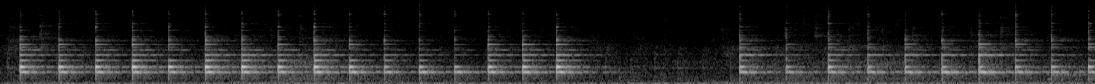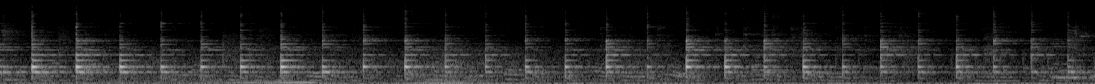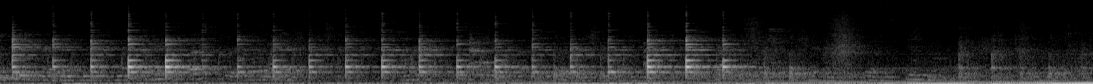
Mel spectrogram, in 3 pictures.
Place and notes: {"title": "Project space, Drill Hall, Portland, Dorset, UK - Weekend stone carving workshop - retracing Joe's footsteps around Portland", "date": "2015-07-24 16:12:00", "description": "I traveled to Drill Hall Gallery specifically because this was a place where Joe Stevens created a rainy day recording; when I got there, Hannah Sofaer was running a Portland stone carving workshop. Portland stone is beautifully musical and particular. In this recording one of the workshop participants is carving out a pregnant lady shape inspired somewhat by the late artist Giacometti. Giacometti never depicted pregnancy so this aspect is a departure but in other elements it is similar to his ladies... the Portland stone is very hard and must be chipped away in tiny increments as you can hopefully hear in the recording. You can also hear the busy road right by the workshop space. The workshop is amazing - Drill Hall Project Space - a large structure adjacent to the impressive Drill Hall Gallery space, full of comrades chipping away at huge blocks of stone with selected chisels. I spoke mostly to Hannah in between recording the amazing sounds of the sonic stone.", "latitude": "50.55", "longitude": "-2.44", "altitude": "98", "timezone": "Europe/London"}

